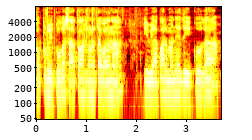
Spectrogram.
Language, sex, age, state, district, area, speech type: Telugu, male, 30-45, Andhra Pradesh, Vizianagaram, urban, spontaneous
